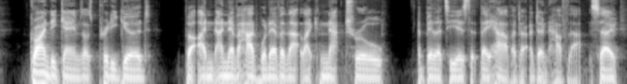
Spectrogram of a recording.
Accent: United Kingdom; We're British, after all.

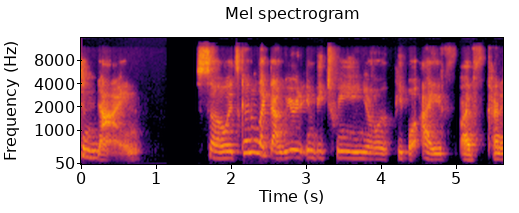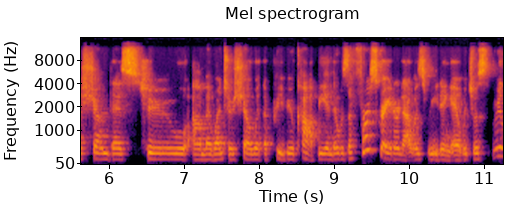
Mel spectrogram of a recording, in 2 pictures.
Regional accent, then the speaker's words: Philadelphia, Pennsylvania, United States; also born or lived in Hong Kong; now in New York, United States; So I was born in Hong Kong, and I kind of grew up there until the age of 9. And then my family had immigrated to Philadelphia, Pennsylvania, where I grew up there with my sister, and then later my brother was born.

